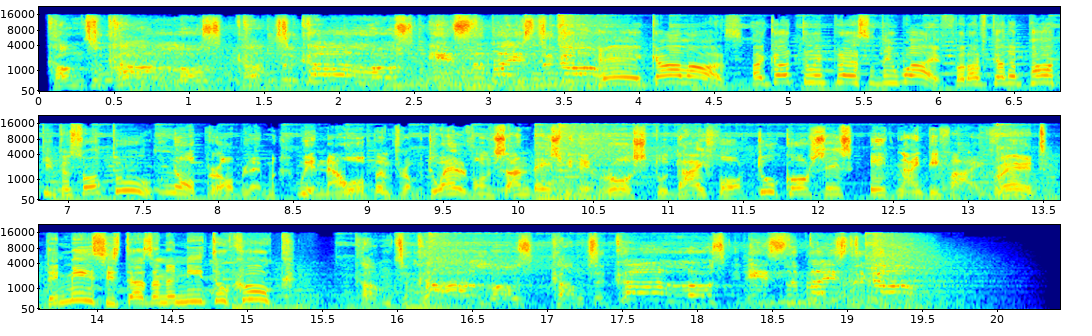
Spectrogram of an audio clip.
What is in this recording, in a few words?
italian accent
